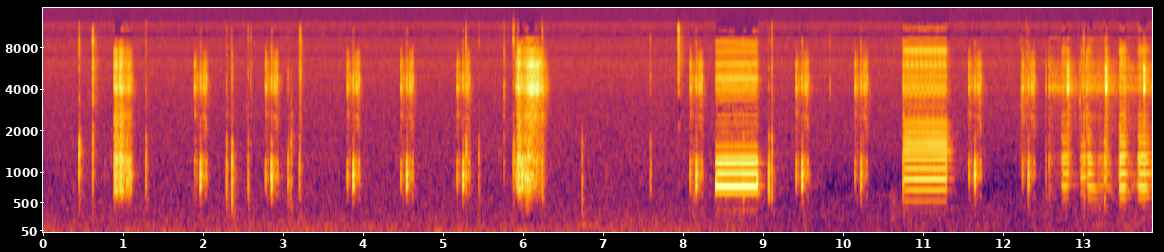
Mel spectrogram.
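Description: Plastic buttons click softly under thumbs.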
